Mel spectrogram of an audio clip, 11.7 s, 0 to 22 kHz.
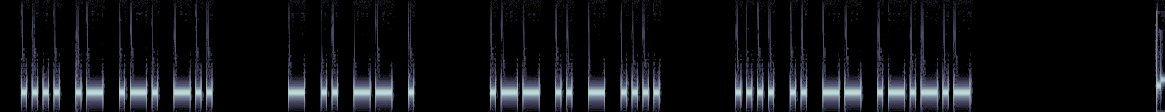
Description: Morse code, heard as a keyed tone, about 21 wpm, 700 Hz. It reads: HARD TIME WITH HIM.
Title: 2x Word-Spacing - Sentences from Top 300 Words - 22wpm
